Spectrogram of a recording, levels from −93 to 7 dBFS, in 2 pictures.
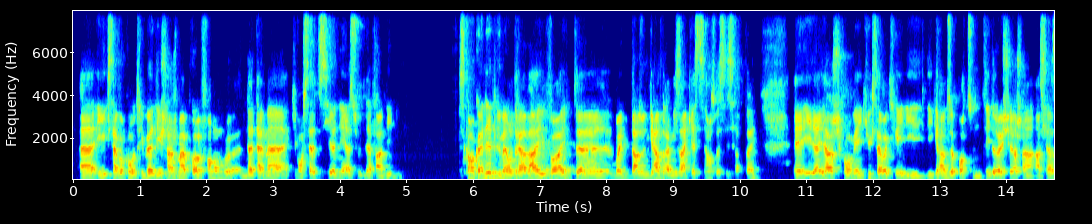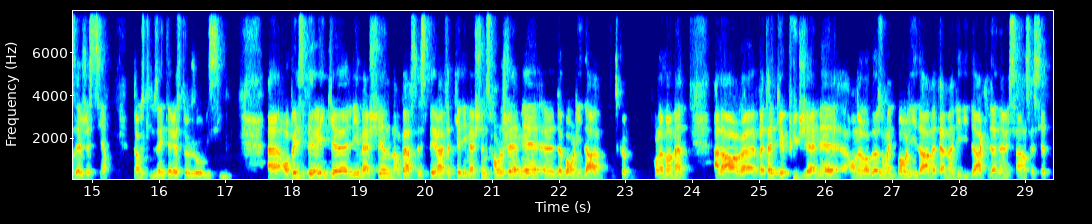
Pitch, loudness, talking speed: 155 Hz, -21 LUFS, 230 wpm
